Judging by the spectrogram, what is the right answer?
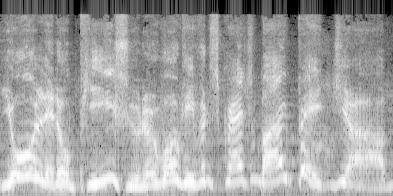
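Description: A put-on character voice from a man, shouting at an extremely high pitch and a fairly slow pace, with clear background noise. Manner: taunting.

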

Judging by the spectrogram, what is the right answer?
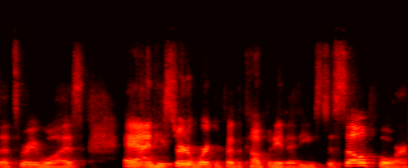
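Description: A woman speaks with a plain, everyday voice at a medium pitch. Her intonation is fairly even against a quiet background. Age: 20s. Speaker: marketing executive. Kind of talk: casual chat.

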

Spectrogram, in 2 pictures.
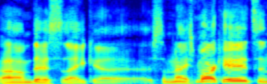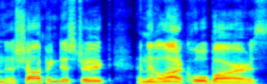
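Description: An unremarkable speaking voice from a man, moderate in pace, with fairly even intonation. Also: medium pitch for a man. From New York. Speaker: podcast host and tour photographer. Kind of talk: casual chat. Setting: studio.

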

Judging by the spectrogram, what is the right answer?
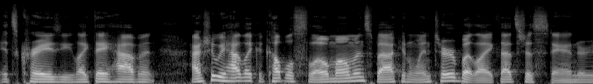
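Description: With an American accent, a man with an unremarkable speaking voice talks at a fairly quick pace in a medium pitch. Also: ordinary pitch variation. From Arizona, Lake Havasu. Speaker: welder. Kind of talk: casual chat.

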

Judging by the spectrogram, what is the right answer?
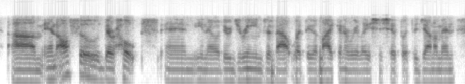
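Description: An American accent at a moderate pace, with ordinary pitch variation. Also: man. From Phoenix, Arizona, US Southwest. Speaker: author. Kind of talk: interview.

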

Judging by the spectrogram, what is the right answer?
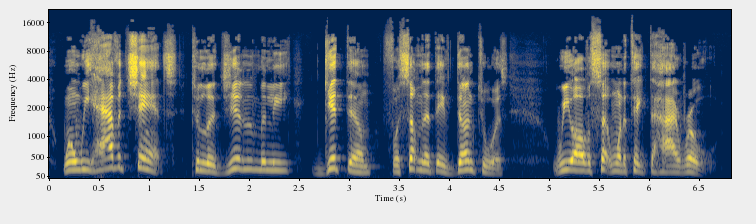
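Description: A man speaks at a very fast pace with a high pitch and lively intonation. The recording is very clean, with a silent background. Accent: American. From US Northeast, Philadelphia. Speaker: comedian. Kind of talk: casual chat.

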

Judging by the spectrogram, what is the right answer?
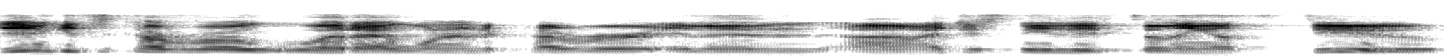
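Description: This is a man speaking. He has an American accent. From Los Angeles. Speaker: entertainment industry worker. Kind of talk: casual chat. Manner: hesitant, many fillers.

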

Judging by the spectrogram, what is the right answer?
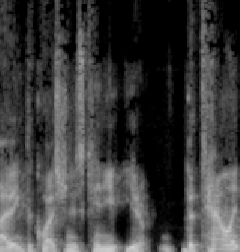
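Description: In a normal speaking voice, a man talks at a fairly low pitch with ordinary pitch variation over a quiet background. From New Jersey, Essex County. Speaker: sports blogger and stadium announcer. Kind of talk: casual sports talk interview.

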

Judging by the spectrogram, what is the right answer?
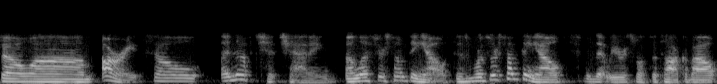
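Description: In a normal speaking voice, a man talks at medium pitch and a moderate pace with lively intonation and hardly any pauses. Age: 30s. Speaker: podcast co-host. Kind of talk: casual chat.

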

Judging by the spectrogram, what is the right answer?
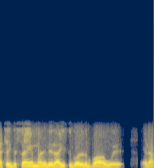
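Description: With an American accent, a man talks at a fairly quick pace in a very deep, low voice with fairly even intonation. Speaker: community organizer. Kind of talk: casual radio talk.

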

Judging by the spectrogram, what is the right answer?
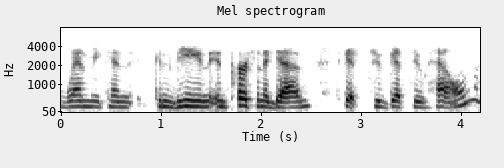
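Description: In an American accent, a woman with fairly high pitch talks at a moderate pace, using an ordinary speaking voice with ordinary pitch variation. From Maine, US. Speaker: theater director. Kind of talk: interview. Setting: phone call.

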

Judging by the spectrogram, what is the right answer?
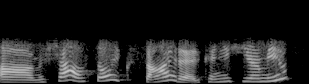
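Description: A woman speaks with a non-native accent. Her high voice has lively intonation. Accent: cute foreign. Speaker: leadership coach and show host. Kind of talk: interview.

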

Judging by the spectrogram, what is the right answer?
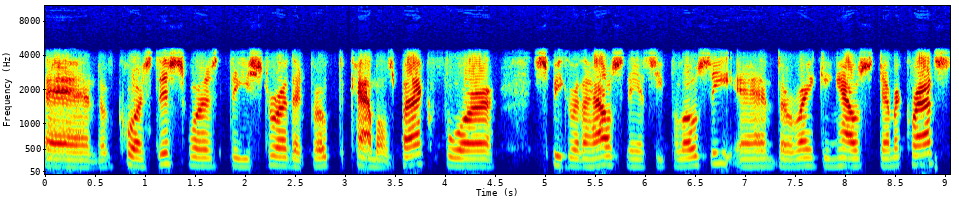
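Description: An unremarkable speaking voice with fairly even intonation, delivered at a fairly slow pace. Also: man. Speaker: political commentator. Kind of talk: political discussion. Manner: formal.

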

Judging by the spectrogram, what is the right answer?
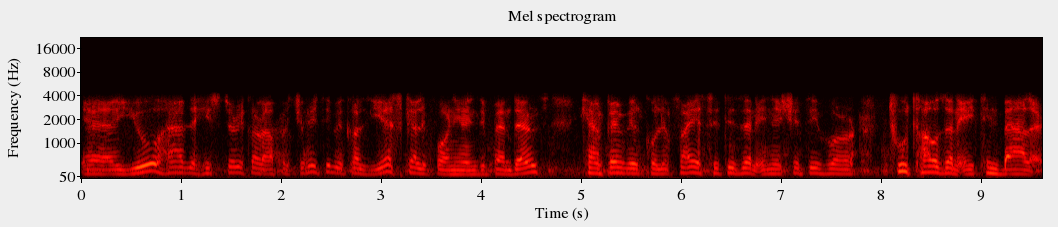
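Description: Over noticeable background noise, a man speaks at a moderate pace with a fairly high pitch and ordinary pitch variation. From Europe, France. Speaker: caller. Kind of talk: call-in discussion. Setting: phone call.

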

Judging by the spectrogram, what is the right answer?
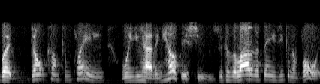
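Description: A man's normal speaking voice, fairly high-pitched, at a fairly quick pace with lively intonation. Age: 30s. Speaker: personal trainer. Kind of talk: casual chat.

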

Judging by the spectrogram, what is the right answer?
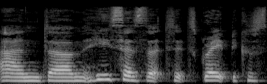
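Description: At a fairly slow pace, a woman with an English accent speaks in a fairly low pitch. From England. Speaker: food journalist. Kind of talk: interview. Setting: studio.

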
